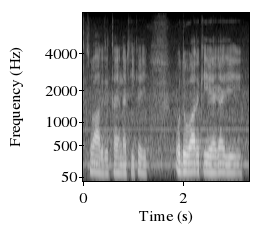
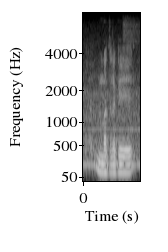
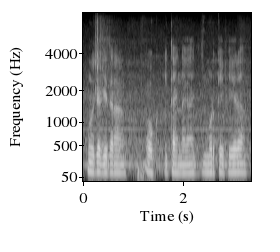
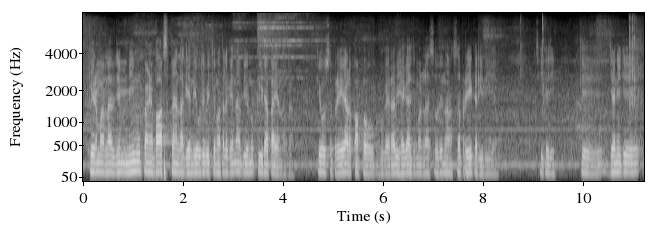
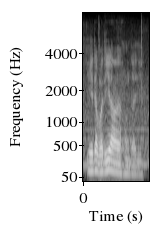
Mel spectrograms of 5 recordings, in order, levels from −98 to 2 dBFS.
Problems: background sounds at intervals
